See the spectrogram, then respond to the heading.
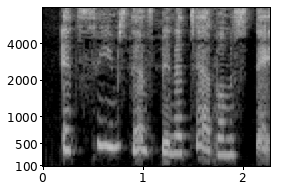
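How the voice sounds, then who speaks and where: A woman puts on a squeaky character voice with an extremely high pitch and lively intonation. She speaks at a moderate pace. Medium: read story.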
